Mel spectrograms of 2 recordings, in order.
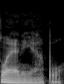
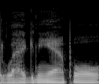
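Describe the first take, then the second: First: The first word is said without a g. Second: The first word is said with a hard g. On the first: The speaker calls it right. "It's Lanny apple" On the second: The speaker calls it wrong. "you might be tempted to say Lagny apple"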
